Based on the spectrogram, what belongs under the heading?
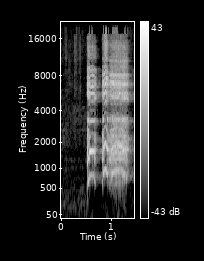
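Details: A young rooster crows loudly in two strained, raspy bursts, the first short and the second drawn out and slightly wavering, cut off abruptly, with another burst starting at the end.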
